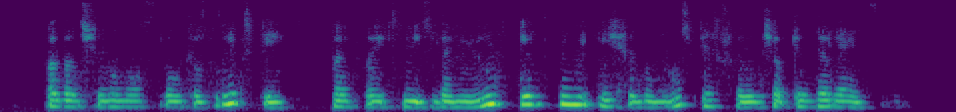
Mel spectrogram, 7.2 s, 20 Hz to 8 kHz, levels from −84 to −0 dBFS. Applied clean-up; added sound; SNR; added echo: neural mask model DeepFilterNet 3.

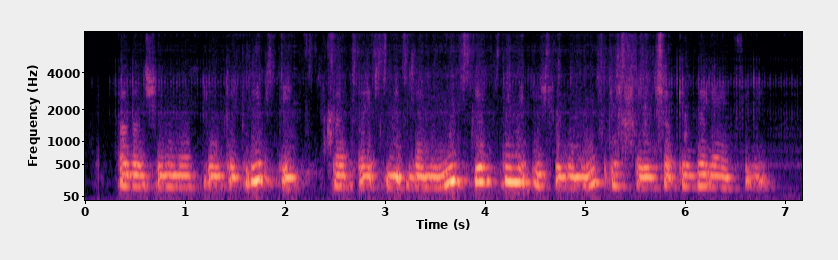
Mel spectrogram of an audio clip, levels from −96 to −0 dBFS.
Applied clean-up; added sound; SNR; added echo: neural separator model SepFormer DNS4.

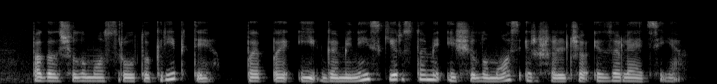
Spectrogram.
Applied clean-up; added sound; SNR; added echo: none; none; none; none.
